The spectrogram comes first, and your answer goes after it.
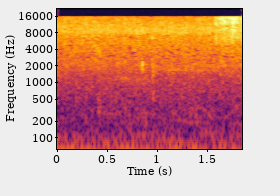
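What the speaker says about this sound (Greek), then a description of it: "έπιασε καταρακτώδη βροχή, οπότε τον αφήνουμε το στόχο, δεν βλέπω να σταματάει" Torrential rain pours down outdoors near an oak tree, a dense, constant hiss that is steady and fairly loud, with no talking.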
